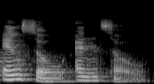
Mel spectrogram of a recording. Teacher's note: você pode pensar até em tirar esse D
